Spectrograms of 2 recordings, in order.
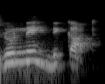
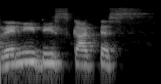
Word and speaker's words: Descartes: The pronunciation is René Descartes, not René Descartes, that many people say René Descartes.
